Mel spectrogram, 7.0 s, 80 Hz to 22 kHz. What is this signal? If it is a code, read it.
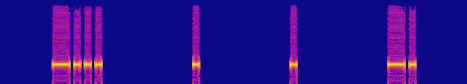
Morse code, heard as a keyed tone, about 15 wpm, spaced as for 5 wpm, 1000 Hz. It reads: BEEN
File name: qotdfiles / 5wpm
